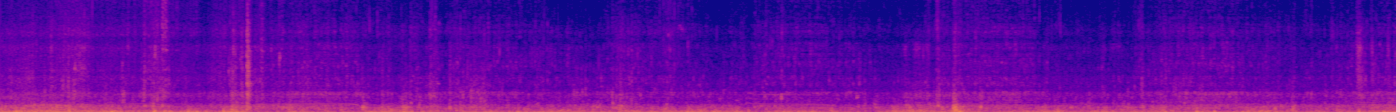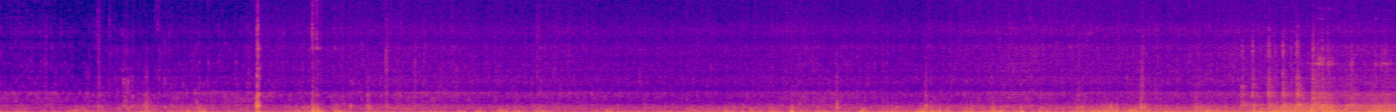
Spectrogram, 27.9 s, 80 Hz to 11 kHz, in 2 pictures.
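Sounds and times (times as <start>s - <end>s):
waves slapping boat hull: 0.0s - 27.9s
wind buffeting microphone: 0.0s - 27.9s
knocks and clatters of gear: 1.2s - 2.9s, 26.3s - 27.9s.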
